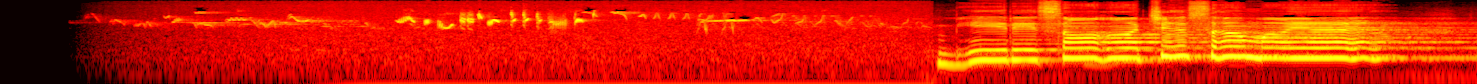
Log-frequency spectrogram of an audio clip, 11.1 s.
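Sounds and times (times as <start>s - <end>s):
small birds twittering: 0.5s - 7.0s
faint steady hiss: 0.6s - 9.3s.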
